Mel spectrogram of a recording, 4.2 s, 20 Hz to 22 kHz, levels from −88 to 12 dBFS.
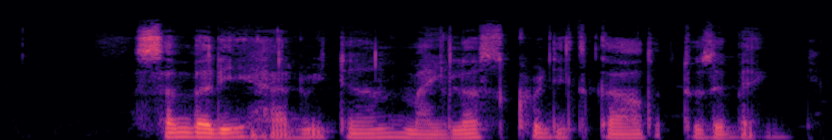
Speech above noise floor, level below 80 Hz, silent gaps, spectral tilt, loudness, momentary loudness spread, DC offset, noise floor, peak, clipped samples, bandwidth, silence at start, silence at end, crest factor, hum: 45 dB; -62 dBFS; none; -4 dB/octave; -29 LUFS; 12 LU; under 0.1%; -74 dBFS; -10 dBFS; under 0.1%; 11.5 kHz; 0.7 s; 0.25 s; 20 dB; none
